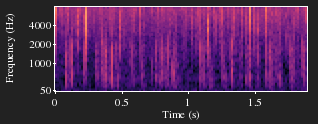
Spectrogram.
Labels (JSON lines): {"label": "biophony, sea urchins (Echinidae)", "recorder": "SoundTrap 600 or HydroMoth"}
